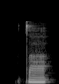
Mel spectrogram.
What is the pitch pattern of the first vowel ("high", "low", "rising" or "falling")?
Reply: high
